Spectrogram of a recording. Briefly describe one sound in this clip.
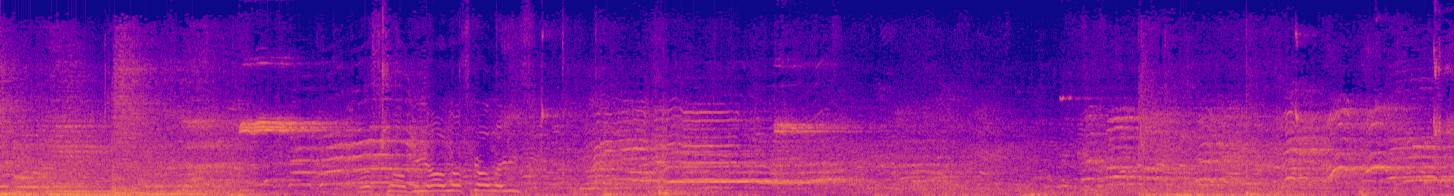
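Young women on a team call out and cheer in a large echoing gym.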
